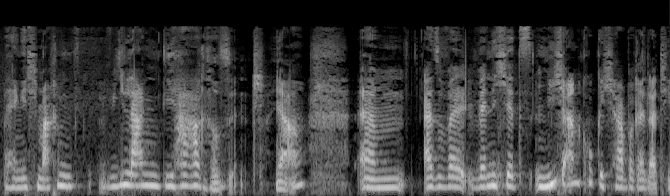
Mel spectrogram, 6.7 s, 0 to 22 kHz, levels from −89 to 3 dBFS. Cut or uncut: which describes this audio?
uncut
